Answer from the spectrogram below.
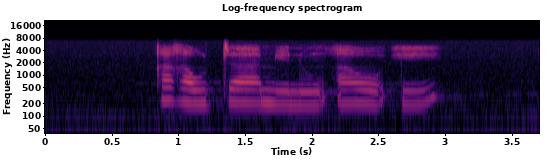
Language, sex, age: Northern Sotho, female, 20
